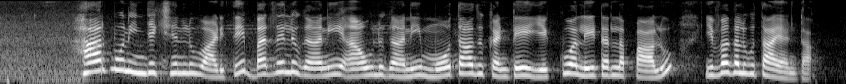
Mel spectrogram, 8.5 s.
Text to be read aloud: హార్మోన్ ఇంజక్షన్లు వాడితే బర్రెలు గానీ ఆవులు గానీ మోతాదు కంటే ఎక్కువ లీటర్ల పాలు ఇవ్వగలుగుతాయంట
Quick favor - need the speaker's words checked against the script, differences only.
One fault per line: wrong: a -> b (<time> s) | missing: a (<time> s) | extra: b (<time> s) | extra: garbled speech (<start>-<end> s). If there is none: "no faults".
no faults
